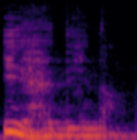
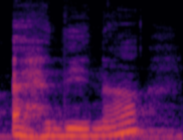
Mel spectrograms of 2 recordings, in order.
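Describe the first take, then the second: First: The word begins with an i sound. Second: The word begins with an a sound. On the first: The speaker calls it right. "c'est I" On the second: The speaker calls it wrong. "C'est pas Ahdina"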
